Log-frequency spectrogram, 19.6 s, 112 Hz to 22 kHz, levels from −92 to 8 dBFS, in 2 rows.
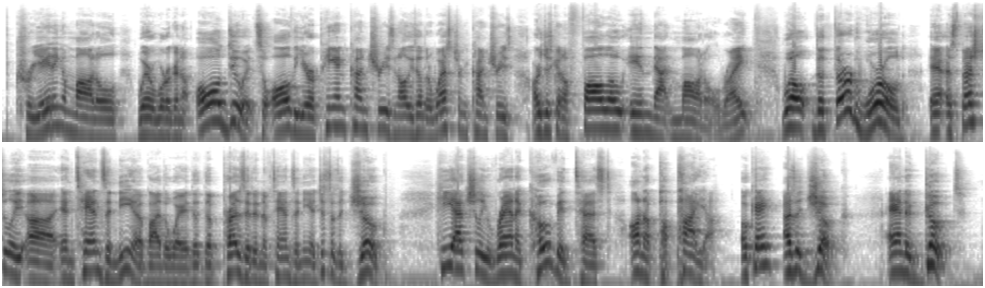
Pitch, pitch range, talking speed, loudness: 165 Hz, 135-190 Hz, 195 wpm, -17 LUFS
